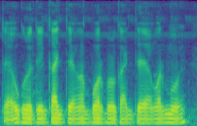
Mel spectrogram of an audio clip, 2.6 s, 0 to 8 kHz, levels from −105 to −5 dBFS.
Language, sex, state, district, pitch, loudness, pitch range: Chakma, male, Tripura, West Tripura, 95 Hz, -18 LUFS, 90-95 Hz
